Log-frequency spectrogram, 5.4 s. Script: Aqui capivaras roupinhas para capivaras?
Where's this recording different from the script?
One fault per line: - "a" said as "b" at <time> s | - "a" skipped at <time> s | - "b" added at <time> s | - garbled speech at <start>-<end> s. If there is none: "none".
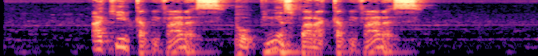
none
